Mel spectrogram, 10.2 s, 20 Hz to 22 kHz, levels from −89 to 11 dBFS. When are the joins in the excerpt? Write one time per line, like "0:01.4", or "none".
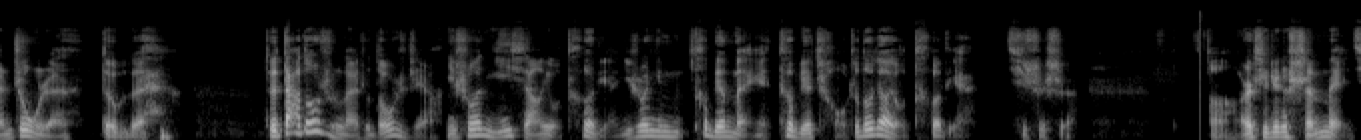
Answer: none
